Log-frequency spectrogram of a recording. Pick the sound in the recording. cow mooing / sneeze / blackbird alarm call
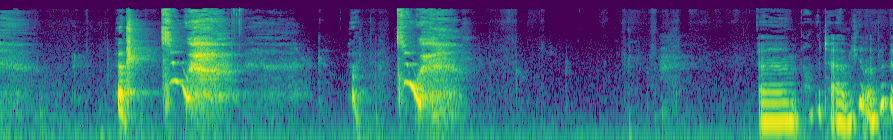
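sneeze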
